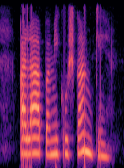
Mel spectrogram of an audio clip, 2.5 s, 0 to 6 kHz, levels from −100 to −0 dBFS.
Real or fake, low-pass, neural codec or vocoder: real; 5.4 kHz; none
